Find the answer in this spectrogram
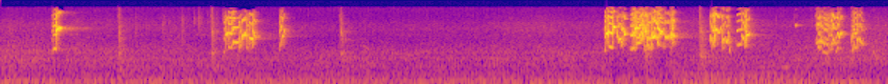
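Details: Pet bird chirping in scattered high, buzzy bursts: a lone chirp, a short cluster, then a busier run of rapid twittering notes near the end.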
